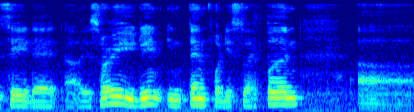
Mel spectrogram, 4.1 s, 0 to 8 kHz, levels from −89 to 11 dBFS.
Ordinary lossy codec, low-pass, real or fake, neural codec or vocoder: none; 7.2 kHz; real; none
